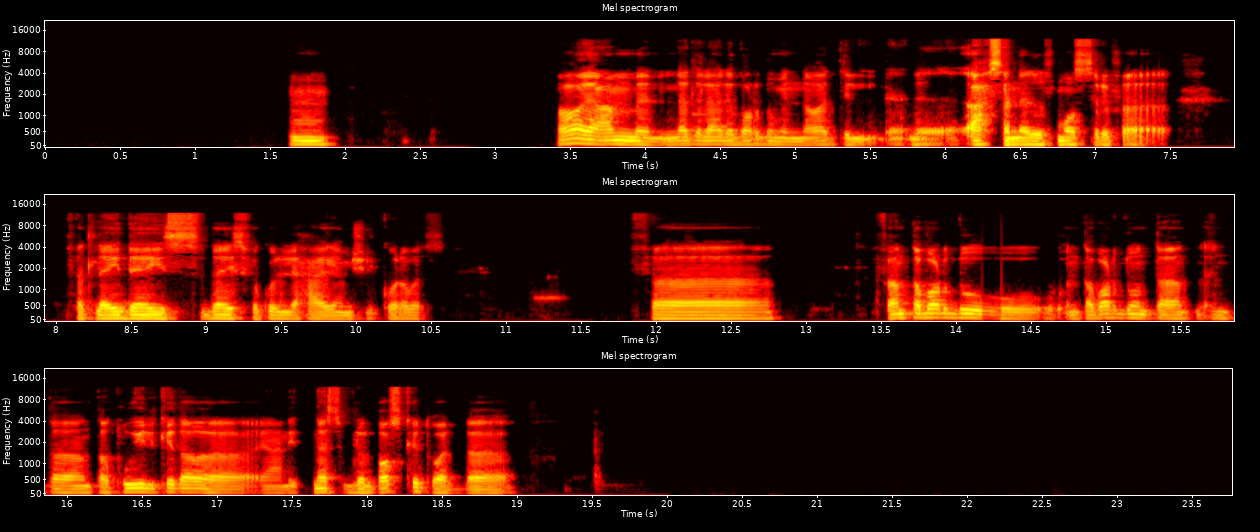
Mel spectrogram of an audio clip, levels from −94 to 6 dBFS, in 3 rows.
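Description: Speech with three sudden gain jumps: up about 6 dB from 5.25 to 6.42 s, down about 15 dB from 10.41 to 10.82 s, and down about 12 dB from 14.17 to 14.29 s. Voice and background shift together, likely from unramped digital gain changes.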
